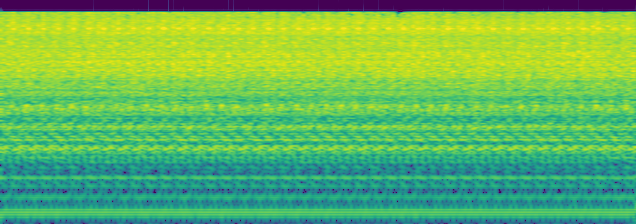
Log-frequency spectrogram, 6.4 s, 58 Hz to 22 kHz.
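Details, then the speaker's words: 6.7 Cummins diesel after the fix for rough running idles smoothly and evenly, with a soft steady thump about three a second from the open intake because the intercooler is off, which is normal. "that is exactly what it's supposed to sound like that that is good so now that was in good shape that was definitely our problem that sounds perfectly normal"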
